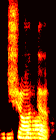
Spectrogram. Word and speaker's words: shorter: Shorter. We don't say shorter nahi bolenge, okay? One R is silent, okay?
